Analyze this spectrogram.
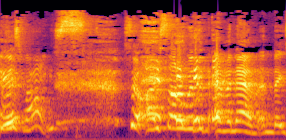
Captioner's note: laughs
